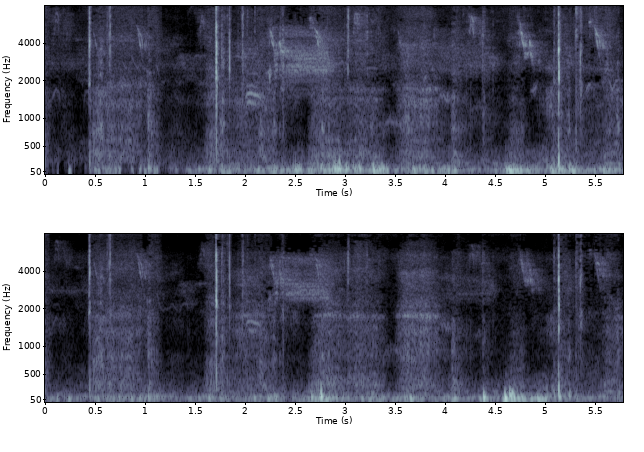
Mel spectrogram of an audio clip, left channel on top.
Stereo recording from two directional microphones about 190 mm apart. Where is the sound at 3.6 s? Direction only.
45° right (ahead or behind).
